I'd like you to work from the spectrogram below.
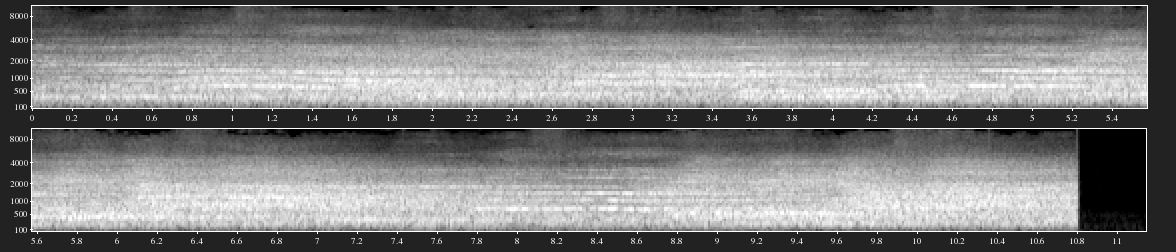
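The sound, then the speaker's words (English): A small crowd of protesters on Capitol Hill chants together, many voices blending into a loud, steady roar of overlapping tones that carries on without a break for about eleven seconds. “And here's a little bit of them chanting on Capitol Hill today, just a few hours ago.”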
